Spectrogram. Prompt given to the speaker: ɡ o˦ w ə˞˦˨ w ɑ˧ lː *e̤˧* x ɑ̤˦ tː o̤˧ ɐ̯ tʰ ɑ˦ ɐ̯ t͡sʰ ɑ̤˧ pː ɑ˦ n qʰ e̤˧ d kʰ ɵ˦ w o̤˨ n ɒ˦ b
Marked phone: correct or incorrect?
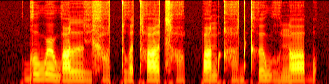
incorrect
